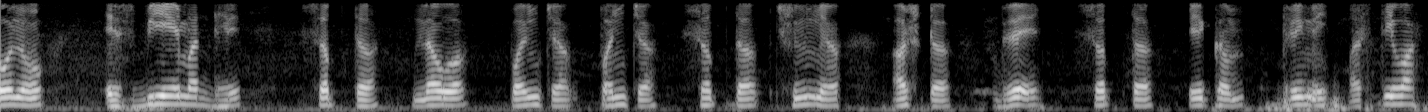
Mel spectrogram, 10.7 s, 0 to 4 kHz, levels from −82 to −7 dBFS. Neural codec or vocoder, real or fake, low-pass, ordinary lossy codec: codec, 16 kHz in and 24 kHz out, 1.1 kbps, FireRedTTS-2 codec; fake; 3.6 kHz; none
